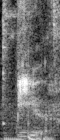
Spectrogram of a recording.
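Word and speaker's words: birr: Beer. Not alcohol, not Budweiser, but it's Ethiopian money. It's called beer. It's spelled B-I-R-R, which is their dollars.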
